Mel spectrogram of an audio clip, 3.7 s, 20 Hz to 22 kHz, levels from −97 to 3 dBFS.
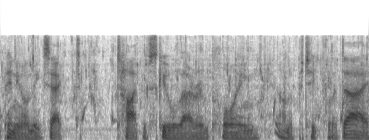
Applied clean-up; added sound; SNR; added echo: none; Liquid; 16 dB; none.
